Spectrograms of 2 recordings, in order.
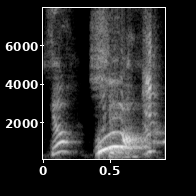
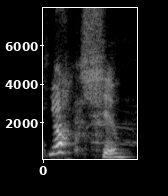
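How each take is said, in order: First: Much higher and louder, an exclaimed "Yo, shit"; shocked outburst. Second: Much softer, a quiet shocked aside; stunned mutter. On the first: Retelling her shock at his insult, high and loud. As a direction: blurt it out high in disbelief. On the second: Stunned by the boyfriend's insult, first reaction very soft. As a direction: let it fall out softly, taken aback. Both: Retold or imitated. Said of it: "Guys, me, I was like".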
